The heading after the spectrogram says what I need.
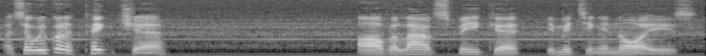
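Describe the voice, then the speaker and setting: He has a medium-pitched voice with big pitch swings and an unhurried delivery, captured in a low-quality recording. A British radio repair technician presenting a review, he thinks aloud casually and matter-of-factly while working. The setting is an indoor electronics workshop with clear background noise and an electrical hum.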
